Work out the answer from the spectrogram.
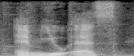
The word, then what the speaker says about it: mustache: And also the spelling can be a little bit difficult to understand how you pronounce it because it's M-U-S-T-A-C-H-E.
